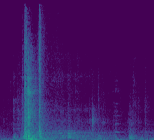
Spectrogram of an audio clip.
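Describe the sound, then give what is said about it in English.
A door swings shut with a loud, quick double thud as a woman marches out through it, followed by a couple of faint knocks and rattles fading into quiet. No one speaks. “She drifts out of focus as Leo stands watching her march out the door without him.”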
